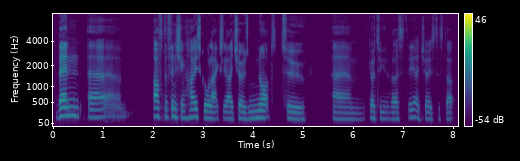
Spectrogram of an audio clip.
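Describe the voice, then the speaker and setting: A man's voice: mid-range voice, fairly even intonation, unhurried, gravelly, a bit bright, smooth, no echo. A man with a British accent from outside London, telling his story as a podcast guest in a loose, easygoing way with lots of fillers. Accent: British English. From England, outside London. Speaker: guest, hotel owner. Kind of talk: relaxed podcast interview.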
